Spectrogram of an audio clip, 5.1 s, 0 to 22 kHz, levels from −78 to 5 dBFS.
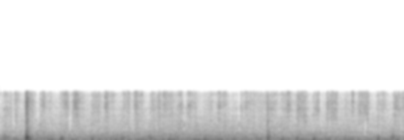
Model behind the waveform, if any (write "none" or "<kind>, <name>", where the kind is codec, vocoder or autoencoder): codec, DAC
